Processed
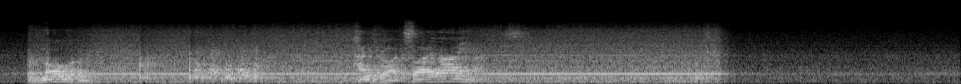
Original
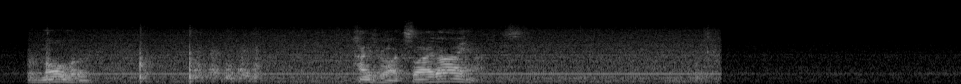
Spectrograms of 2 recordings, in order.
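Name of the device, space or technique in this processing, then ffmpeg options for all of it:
mastering chain: -filter_complex "[0:a]asettb=1/sr,asplit=3[link_01][link_02][link_03];[link_01]atrim=end=5.024[link_04];[link_02]atrim=start=5.02:end=5.46,asetpts=PTS-STARTPTS,afade=type=in:duration=0.004:curve=qsin,afade=type=out:start_time=0.436:duration=0.004:curve=qsin,lowpass=5400[link_05];[link_03]atrim=start=5.456[link_06];[link_04][link_05]acrossfade=duration=0.004:curve1=hsin:curve2=qsin[link_07];[link_07][link_06]acrossfade=duration=0.004:curve1=qsin:curve2=hsin,highpass=44,equalizer=frequency=500:width_type=o:width=2.9:gain=2,aecho=1:1:73|146|219|292:0.316|0.114|0.041|0.0148,acompressor=threshold=-30dB:ratio=2,tiltshelf=frequency=900:gain=4.5,alimiter=level_in=19dB:limit=-1dB:release=50:level=0:latency=1,volume=-4.5dB"

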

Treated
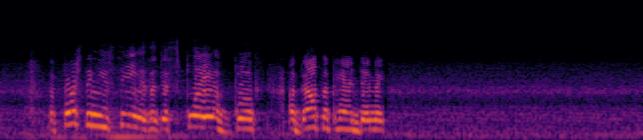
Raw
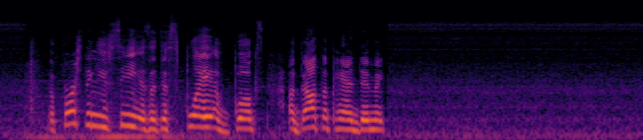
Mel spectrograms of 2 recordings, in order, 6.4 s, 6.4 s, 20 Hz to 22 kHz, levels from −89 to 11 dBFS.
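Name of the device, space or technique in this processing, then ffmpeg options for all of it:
barber-pole flanger into a guitar amplifier: -filter_complex "[0:a]asettb=1/sr,asplit=3[link_01][link_02][link_03];[link_01]atrim=end=1.374[link_04];[link_02]atrim=start=1.37:end=2,asetpts=PTS-STARTPTS,afade=type=in:duration=0.004:curve=qsin,afade=type=out:start_time=0.626:duration=0.004:curve=qsin,equalizer=frequency=250:width_type=o:width=1:gain=-9,equalizer=frequency=500:width_type=o:width=1:gain=6,equalizer=frequency=1000:width_type=o:width=1:gain=-6,equalizer=frequency=8000:width_type=o:width=1:gain=11[link_05];[link_03]atrim=start=1.996[link_06];[link_04][link_05]acrossfade=duration=0.004:curve1=hsin:curve2=qsin[link_07];[link_07][link_06]acrossfade=duration=0.004:curve1=qsin:curve2=hsin,asplit=2[link_08][link_09];[link_09]adelay=7.8,afreqshift=-1.6[link_10];[link_08][link_10]amix=inputs=2:normalize=1,asoftclip=type=tanh:threshold=-21dB,highpass=95,equalizer=frequency=700:width_type=q:width=4:gain=9,equalizer=frequency=1100:width_type=q:width=4:gain=-9,equalizer=frequency=1700:width_type=q:width=4:gain=6,lowpass=frequency=4000:width=0.5412,lowpass=frequency=4000:width=1.3066,volume=5dB"

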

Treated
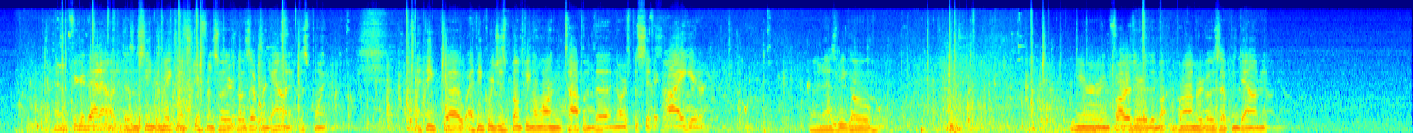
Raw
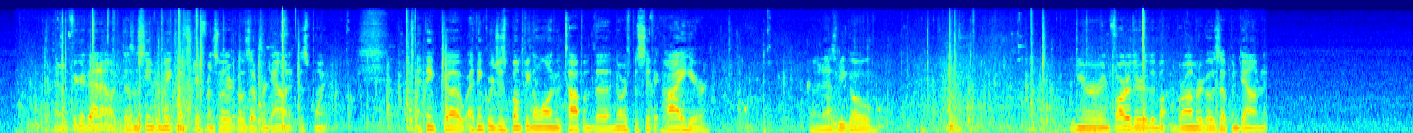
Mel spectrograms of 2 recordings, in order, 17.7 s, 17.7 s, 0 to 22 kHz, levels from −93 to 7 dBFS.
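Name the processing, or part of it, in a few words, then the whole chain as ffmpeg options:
saturation between pre-emphasis and de-emphasis: -filter_complex "[0:a]asettb=1/sr,asplit=3[link_01][link_02][link_03];[link_01]atrim=end=7.544[link_04];[link_02]atrim=start=7.54:end=8.88,asetpts=PTS-STARTPTS,afade=type=in:duration=0.004:curve=qsin,afade=type=out:start_time=1.336:duration=0.004:curve=qsin,highpass=200[link_05];[link_03]atrim=start=8.876[link_06];[link_04][link_05]acrossfade=duration=0.004:curve1=hsin:curve2=qsin[link_07];[link_07][link_06]acrossfade=duration=0.004:curve1=qsin:curve2=hsin,asettb=1/sr,asplit=3[link_08][link_09][link_10];[link_08]atrim=end=12.914[link_11];[link_09]atrim=start=12.91:end=14.15,asetpts=PTS-STARTPTS,afade=type=in:duration=0.004:curve=qsin,afade=type=out:start_time=1.236:duration=0.004:curve=qsin,highshelf=frequency=8500:gain=-6.5[link_12];[link_10]atrim=start=14.146[link_13];[link_11][link_12]acrossfade=duration=0.004:curve1=hsin:curve2=qsin[link_14];[link_14][link_13]acrossfade=duration=0.004:curve1=qsin:curve2=hsin,highshelf=frequency=6400:gain=11.5,asoftclip=type=tanh:threshold=-22dB,highshelf=frequency=6400:gain=-11.5,aecho=1:1:215|430|645:0.141|0.0551|0.0215,volume=8.5dB"

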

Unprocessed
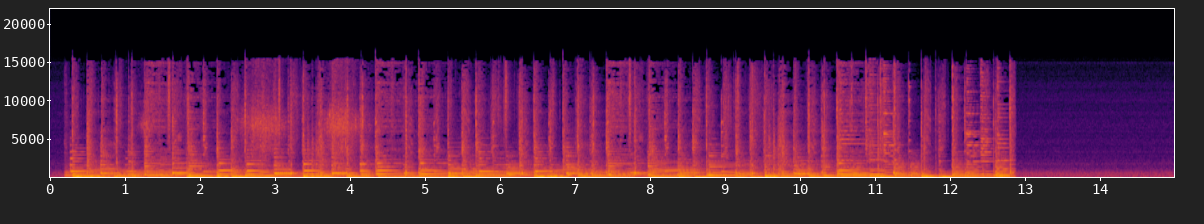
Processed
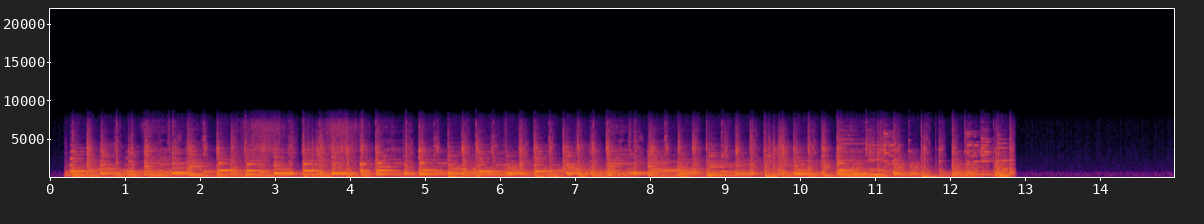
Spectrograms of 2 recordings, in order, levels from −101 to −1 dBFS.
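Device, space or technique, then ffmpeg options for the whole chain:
telephone: -af "anlmdn=0.158,bandreject=frequency=60:width_type=h:width=6,bandreject=frequency=120:width_type=h:width=6,bandreject=frequency=180:width_type=h:width=6,adynamicequalizer=threshold=0.00224:dfrequency=3700:dqfactor=3.2:tfrequency=3700:tqfactor=3.2:attack=5:release=100:ratio=0.375:range=2.5:mode=boostabove:tftype=bell,highpass=310,lowpass=3000,asoftclip=type=tanh:threshold=-21.5dB" -ar 16000 -c:a pcm_alaw

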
